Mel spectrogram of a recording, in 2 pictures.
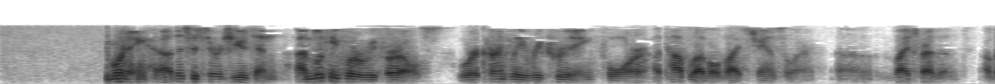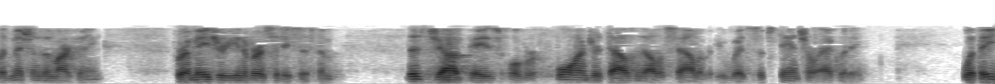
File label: headhunter voicemail; admissions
